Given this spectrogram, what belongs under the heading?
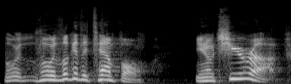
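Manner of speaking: high, loud pleading as the disciples; mock-eager disciples calling out to a grieving Jesus. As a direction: beg the Lord to look and cheer up. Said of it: "the disciples are like".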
